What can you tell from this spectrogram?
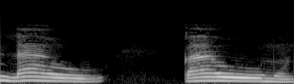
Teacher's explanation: وقتی که شما از فتحه ما قبل می رو واو ساکن، لو قومون، چقدر نرمه، انگار که پرنده از آسمان داره به زمین میشینه، بسیار نرم میشینه. · Term: صفت لین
